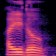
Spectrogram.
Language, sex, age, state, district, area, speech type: Kannada, male, 45-60, Karnataka, Chikkaballapur, rural, read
